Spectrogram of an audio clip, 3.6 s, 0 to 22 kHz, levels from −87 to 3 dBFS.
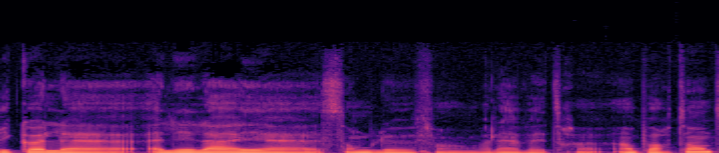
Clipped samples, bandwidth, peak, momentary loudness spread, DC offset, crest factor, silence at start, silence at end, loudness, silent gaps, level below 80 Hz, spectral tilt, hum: under 0.1%; 14 kHz; -8 dBFS; 10 LU; under 0.1%; 16 dB; 0 s; 0 s; -24 LUFS; none; -58 dBFS; -7 dB/octave; none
